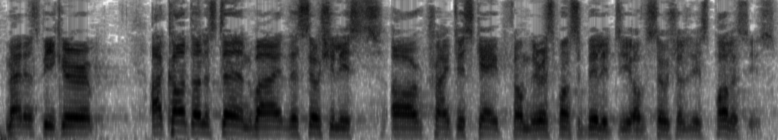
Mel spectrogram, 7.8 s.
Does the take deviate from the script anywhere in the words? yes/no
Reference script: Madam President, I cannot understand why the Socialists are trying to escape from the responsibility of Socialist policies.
no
